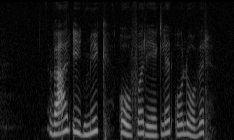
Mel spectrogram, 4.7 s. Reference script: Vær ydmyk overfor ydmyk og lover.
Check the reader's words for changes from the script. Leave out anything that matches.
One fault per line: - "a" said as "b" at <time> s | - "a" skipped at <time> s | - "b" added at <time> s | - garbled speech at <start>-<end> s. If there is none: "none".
- "ydmyk" said as "regler" at 2.9 s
